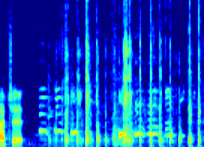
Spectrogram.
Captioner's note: Elmo laughing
